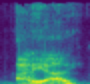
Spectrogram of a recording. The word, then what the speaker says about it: Ayoade: Because right now in my head, it is saying Richard Ayoade. – I'm seeing, okay, that's what you're seeing in your head, but that's what I'm reading. – That's what it says. Okay. That's how it's pronounced.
